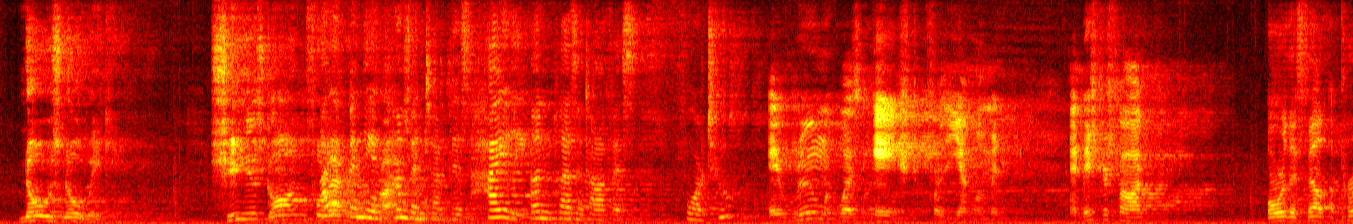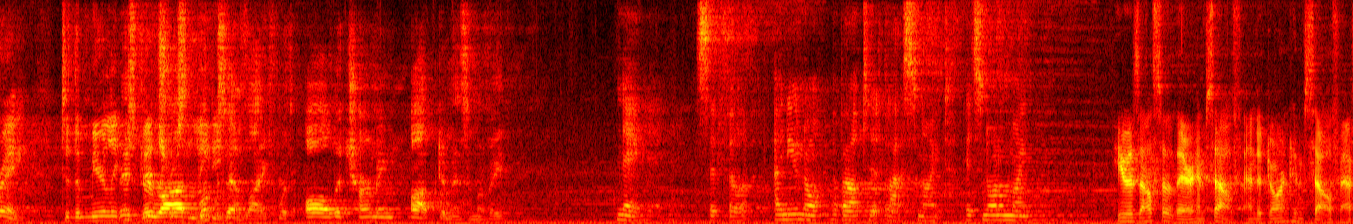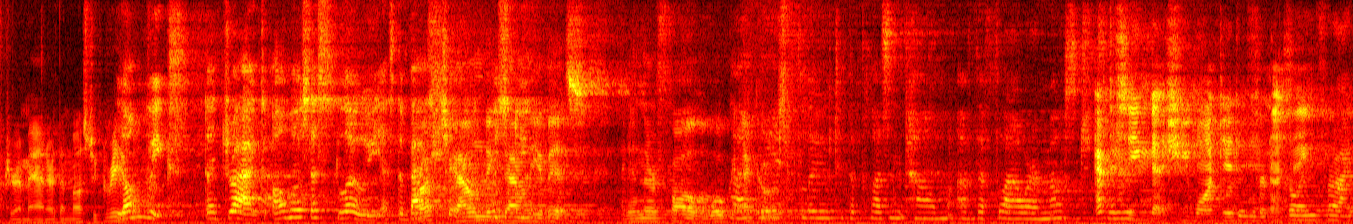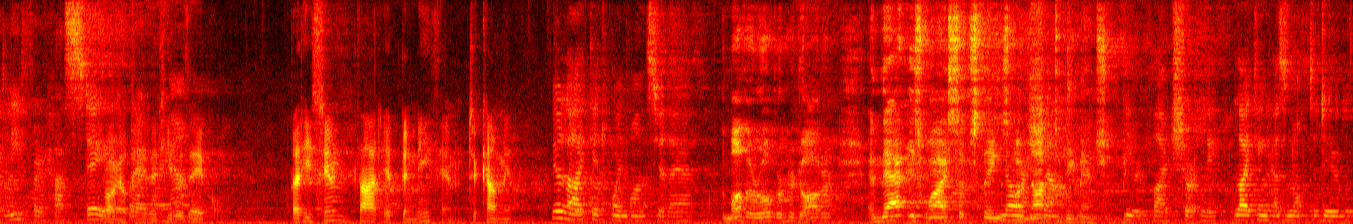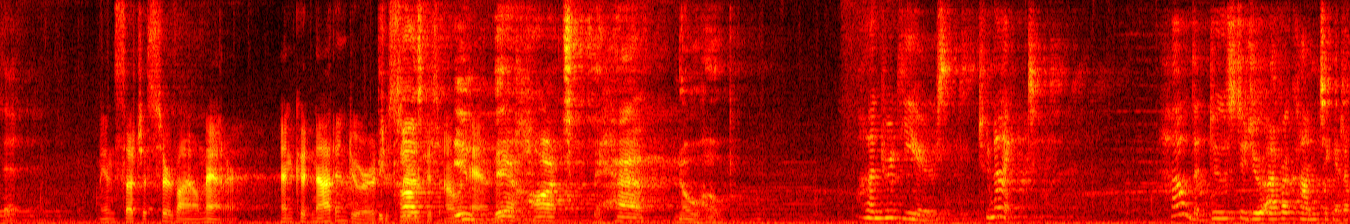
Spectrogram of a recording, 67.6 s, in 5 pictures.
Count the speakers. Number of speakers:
10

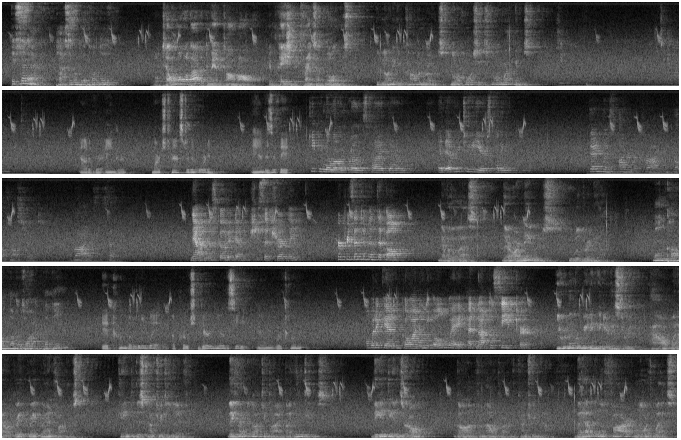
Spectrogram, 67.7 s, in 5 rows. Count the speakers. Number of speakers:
8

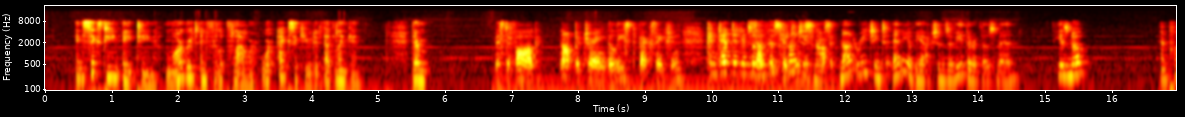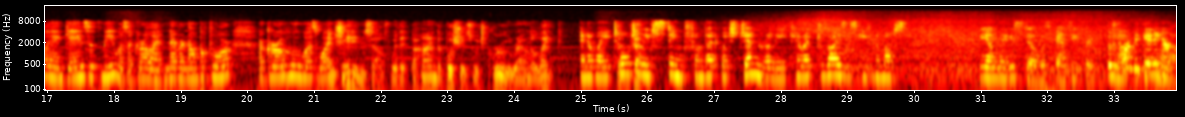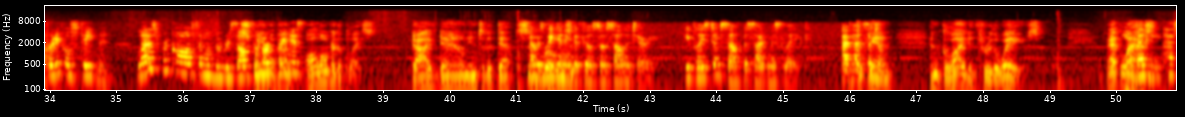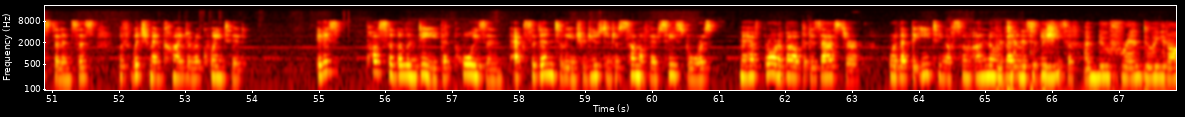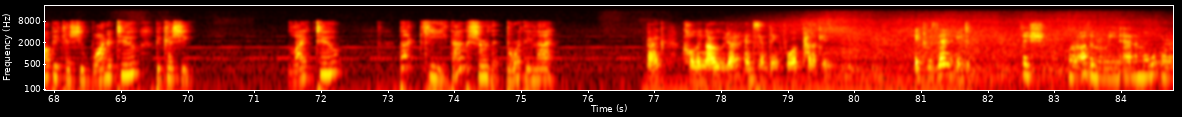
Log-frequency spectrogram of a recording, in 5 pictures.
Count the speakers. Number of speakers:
8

